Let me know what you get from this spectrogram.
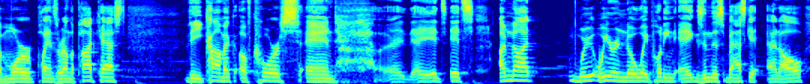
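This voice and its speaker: A man's voice: mid-range voice, darkish tone. A man in his thirties from North Carolina hosting a podcast, answering listener questions in a casual, rambling way with lots of fillers, a little stuffy from a cold. He talks into a studio mic. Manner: rambling, many fillers and restarts. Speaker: podcast host. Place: small room with brick wall, seated in armchair. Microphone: red studio mic on boom arm.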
